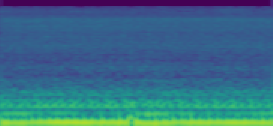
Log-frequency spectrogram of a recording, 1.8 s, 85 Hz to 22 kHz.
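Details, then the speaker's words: Rebuilt engine's first start, cylinders had been oiled: smooth, steady low hum at 1000 rpm, no knocks or misses, no smoke, started first try; normal even idle. "Og den ryger ikke engang. Sjovt nok. Jeg tænker på, hvordan der stod en der med på hovedet med olie ned i alle cylinderne. Perfekt. 1000 omdrejninger."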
